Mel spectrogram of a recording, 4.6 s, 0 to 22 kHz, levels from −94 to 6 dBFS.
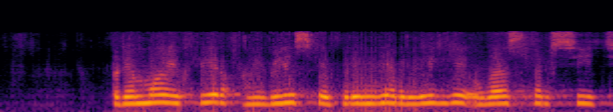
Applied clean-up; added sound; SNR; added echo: neural separator model SepFormer DNS4.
